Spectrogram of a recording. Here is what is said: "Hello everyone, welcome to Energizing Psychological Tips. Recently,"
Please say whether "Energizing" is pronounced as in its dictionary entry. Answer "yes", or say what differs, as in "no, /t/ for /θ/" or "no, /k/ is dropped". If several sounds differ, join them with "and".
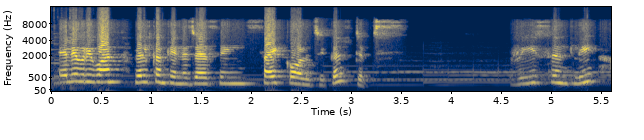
no, /s/ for /z/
